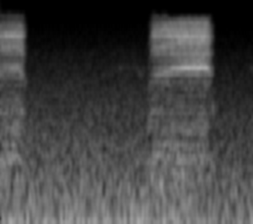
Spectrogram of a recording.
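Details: Captive owl at night, late May, receiving a rabbit as food and shredding it: two harsh, hissing screeches, one short and one longer, with steady low background hum.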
